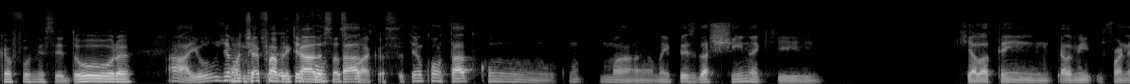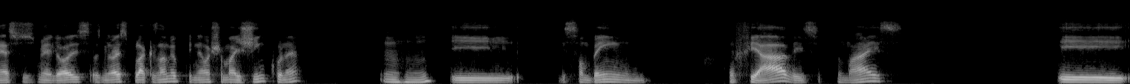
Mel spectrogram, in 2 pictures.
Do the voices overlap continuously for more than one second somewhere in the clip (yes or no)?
yes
